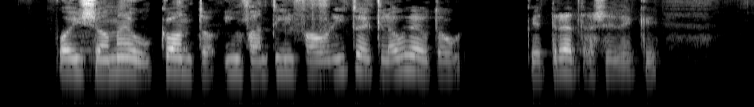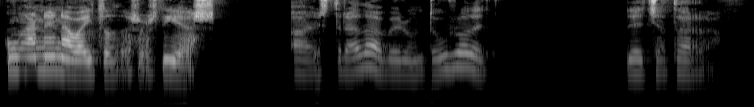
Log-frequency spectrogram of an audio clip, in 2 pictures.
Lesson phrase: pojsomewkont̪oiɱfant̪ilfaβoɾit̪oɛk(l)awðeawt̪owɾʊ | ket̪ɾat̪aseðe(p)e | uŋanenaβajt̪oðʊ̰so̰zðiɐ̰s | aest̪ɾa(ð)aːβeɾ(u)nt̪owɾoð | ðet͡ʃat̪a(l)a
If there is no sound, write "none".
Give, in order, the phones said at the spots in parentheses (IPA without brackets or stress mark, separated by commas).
l, k, ð, u, r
